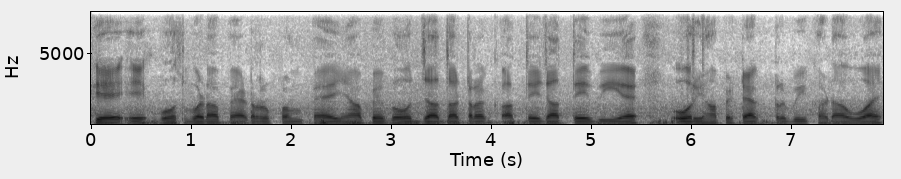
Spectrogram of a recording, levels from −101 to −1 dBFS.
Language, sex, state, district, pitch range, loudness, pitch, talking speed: Hindi, male, Haryana, Charkhi Dadri, 105-110 Hz, -18 LUFS, 110 Hz, 180 wpm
